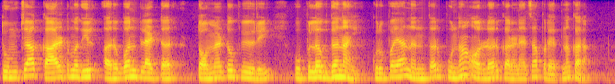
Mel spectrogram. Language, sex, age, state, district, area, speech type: Marathi, male, 30-45, Maharashtra, Raigad, rural, read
